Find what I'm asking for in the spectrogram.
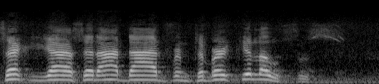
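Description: A man with a Southern US accent speaks in a raised, projected voice, pitched high. His pitch varies in an ordinary way, and his pace is very slow. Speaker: comedian. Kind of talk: stand-up. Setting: stage with audience.

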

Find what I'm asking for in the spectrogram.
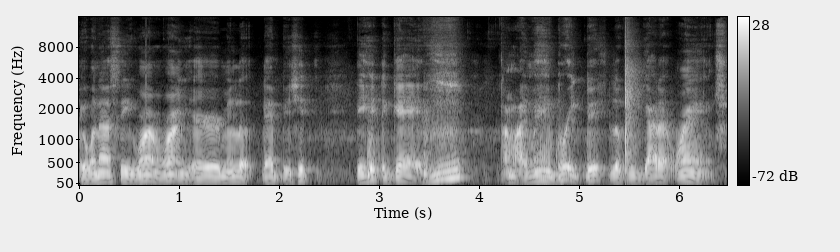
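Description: A man's fairly low-pitched voice, ordinary in its pitch variation, at a fairly quick pace over light background noise. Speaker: storyteller. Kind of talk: casual vlog chat. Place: home room. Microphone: phone near.

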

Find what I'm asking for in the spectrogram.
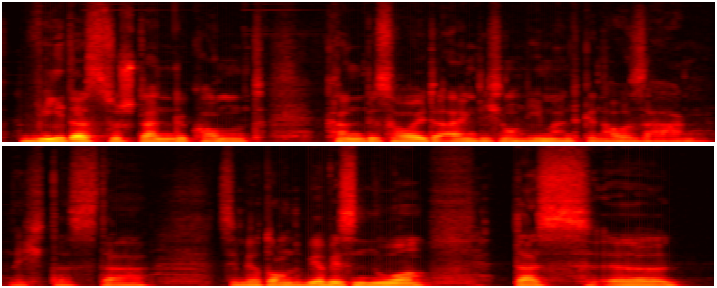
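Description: Over a quiet background, a man with a very deep, low pitch talks at a very slow pace with ordinary pitch variation. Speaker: speech therapist. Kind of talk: interview answer. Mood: calm, explanatory. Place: home room. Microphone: lapel.

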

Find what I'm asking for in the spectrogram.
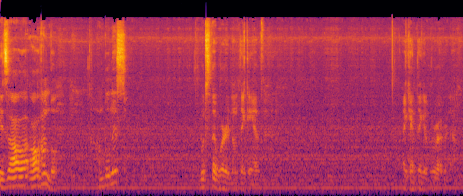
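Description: A man at a moderate pace, with long, frequent pauses and noticeable background noise. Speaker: MBA student vlogger. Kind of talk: casual vlog chat. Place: home room. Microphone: webcam.

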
